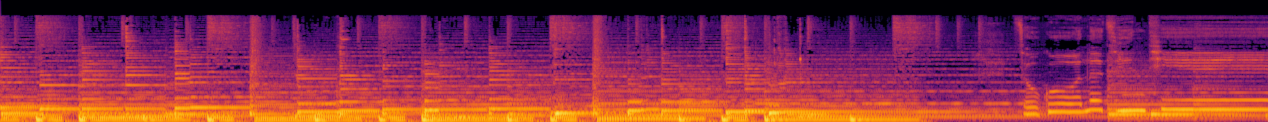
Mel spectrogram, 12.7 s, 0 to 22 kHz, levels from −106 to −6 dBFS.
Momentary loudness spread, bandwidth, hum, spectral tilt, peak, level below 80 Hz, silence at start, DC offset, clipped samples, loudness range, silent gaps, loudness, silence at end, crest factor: 9 LU; 14 kHz; none; -7 dB/octave; -8 dBFS; -32 dBFS; 0 s; under 0.1%; under 0.1%; 4 LU; none; -26 LUFS; 0 s; 16 dB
